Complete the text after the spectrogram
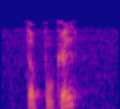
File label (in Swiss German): "buckel", alsace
